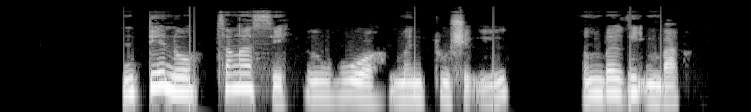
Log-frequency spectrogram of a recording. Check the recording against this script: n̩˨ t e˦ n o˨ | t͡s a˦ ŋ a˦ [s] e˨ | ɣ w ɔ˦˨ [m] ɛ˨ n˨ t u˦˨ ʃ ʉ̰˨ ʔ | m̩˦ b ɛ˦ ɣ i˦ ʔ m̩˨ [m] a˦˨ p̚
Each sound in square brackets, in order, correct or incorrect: correct, correct, incorrect: b

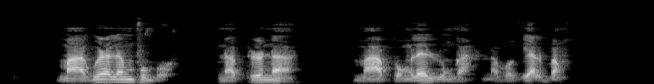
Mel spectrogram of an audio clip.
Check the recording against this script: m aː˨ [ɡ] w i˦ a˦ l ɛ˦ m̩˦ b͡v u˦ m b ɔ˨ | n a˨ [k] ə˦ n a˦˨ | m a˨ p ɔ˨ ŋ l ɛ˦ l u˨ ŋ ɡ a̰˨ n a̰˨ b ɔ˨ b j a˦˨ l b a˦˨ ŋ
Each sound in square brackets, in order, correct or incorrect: correct, incorrect: p

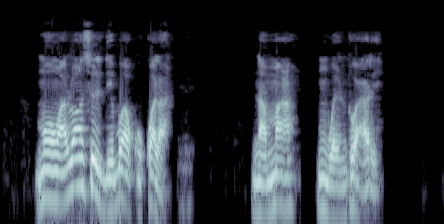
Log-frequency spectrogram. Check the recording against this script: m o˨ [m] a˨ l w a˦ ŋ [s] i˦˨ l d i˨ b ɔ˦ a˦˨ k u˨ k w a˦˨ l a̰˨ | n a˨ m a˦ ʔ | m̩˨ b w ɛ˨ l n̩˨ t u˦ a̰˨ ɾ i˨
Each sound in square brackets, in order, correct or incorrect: correct, correct

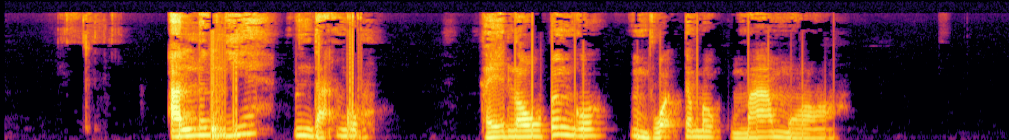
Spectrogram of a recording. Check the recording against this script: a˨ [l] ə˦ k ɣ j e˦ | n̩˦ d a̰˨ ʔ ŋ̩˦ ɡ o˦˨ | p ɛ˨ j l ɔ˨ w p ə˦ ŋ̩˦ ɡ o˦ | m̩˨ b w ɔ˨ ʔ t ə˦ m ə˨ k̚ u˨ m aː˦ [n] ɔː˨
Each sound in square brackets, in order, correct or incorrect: correct, incorrect: m

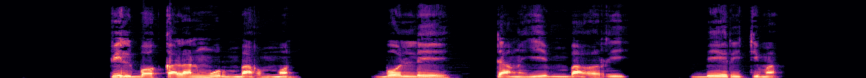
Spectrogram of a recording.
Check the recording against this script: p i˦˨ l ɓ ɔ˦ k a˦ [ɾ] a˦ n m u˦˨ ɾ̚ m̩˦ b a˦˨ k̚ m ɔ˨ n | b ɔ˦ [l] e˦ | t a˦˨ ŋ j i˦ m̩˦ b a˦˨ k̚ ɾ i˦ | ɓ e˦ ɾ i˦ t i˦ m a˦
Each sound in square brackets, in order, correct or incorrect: incorrect: l, correct

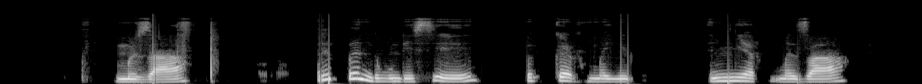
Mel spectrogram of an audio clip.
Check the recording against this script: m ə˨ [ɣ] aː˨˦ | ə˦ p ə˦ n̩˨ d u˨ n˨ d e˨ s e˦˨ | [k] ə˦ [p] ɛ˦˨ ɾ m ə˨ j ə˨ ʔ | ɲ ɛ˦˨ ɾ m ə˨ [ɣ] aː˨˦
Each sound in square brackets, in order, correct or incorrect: incorrect: z, incorrect: p, incorrect: k, incorrect: z

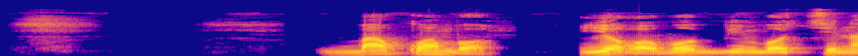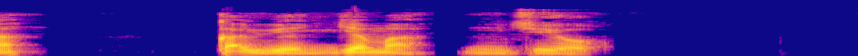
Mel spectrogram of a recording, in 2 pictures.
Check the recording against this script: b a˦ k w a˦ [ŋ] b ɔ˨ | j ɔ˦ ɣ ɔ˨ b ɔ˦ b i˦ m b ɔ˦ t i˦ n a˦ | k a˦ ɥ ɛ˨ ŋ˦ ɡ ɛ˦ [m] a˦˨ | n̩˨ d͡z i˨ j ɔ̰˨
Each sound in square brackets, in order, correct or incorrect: incorrect: m, correct

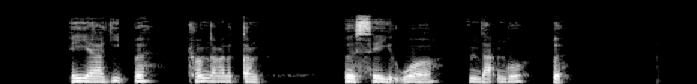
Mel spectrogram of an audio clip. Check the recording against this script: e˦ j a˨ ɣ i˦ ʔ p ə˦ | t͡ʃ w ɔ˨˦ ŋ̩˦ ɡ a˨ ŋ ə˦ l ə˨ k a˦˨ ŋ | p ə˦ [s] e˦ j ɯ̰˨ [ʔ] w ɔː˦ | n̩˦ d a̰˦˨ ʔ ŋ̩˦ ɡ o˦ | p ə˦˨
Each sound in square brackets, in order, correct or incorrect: correct, correct

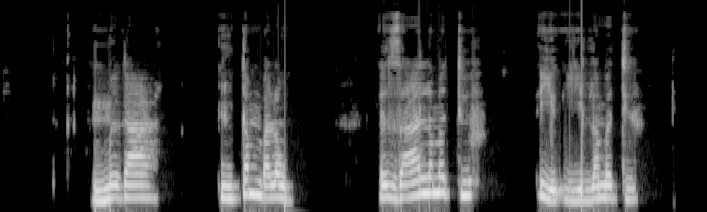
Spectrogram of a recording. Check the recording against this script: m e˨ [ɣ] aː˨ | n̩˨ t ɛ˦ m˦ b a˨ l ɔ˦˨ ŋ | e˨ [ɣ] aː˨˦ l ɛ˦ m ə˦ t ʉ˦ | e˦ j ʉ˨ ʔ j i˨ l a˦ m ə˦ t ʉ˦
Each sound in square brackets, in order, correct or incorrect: correct, incorrect: z

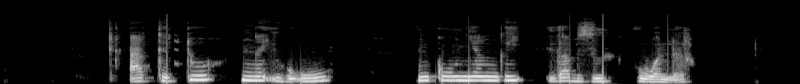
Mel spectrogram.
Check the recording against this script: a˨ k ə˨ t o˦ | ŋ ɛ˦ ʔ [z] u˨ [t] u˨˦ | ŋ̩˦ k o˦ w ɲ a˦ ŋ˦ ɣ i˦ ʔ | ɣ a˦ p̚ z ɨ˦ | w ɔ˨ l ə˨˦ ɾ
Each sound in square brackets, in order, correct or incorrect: incorrect: ɣ, incorrect: ʔ

